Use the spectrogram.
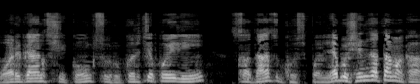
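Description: HE-AAC compression runs throughout this speech clip, from start to end. Nothing is present above 11.5 kHz, and the heavily damaged, synthetic-sounding treble likely comes from spectral band replication copying lower bands upward, which fits a very low bitrate of about 12 kbps.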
